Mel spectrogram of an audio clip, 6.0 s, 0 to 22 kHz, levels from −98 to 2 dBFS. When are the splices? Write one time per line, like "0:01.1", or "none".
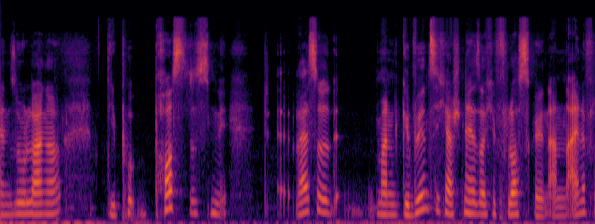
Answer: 0:01.0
